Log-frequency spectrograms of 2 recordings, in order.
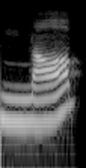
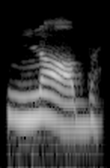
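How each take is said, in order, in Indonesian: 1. Vokalnya terbuka dan tidak membulat, seperti 'ah'. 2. Vokalnya diucapkan dengan bibir membulat. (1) "This is how the Americans pronounce it" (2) "while the British say it as knob"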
